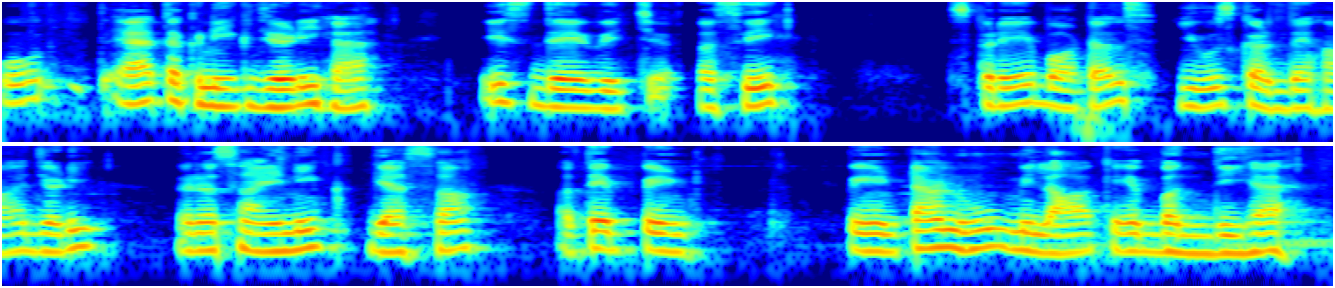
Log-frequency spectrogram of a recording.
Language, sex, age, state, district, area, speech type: Punjabi, male, 18-30, Punjab, Pathankot, urban, spontaneous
